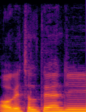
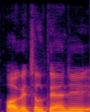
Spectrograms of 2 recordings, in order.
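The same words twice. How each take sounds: The two takes are said the same way.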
